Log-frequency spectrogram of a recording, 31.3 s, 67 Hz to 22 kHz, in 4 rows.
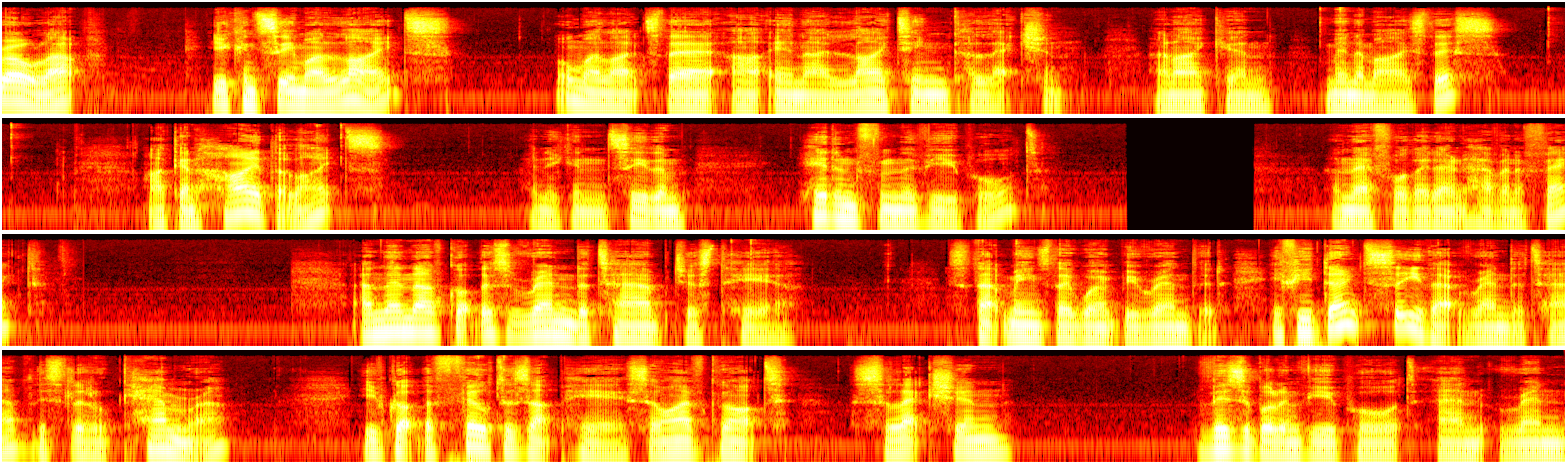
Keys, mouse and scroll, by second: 9.4 click, 19.3 click, 20.5 click, 25.8-31.2 drag.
